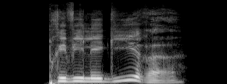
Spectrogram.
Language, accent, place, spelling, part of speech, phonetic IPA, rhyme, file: German, Germany, Berlin, privilegiere, verb, [pʁivileˈɡiːʁə], -iːʁə, De-privilegiere.ogg
- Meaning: inflection of privilegieren: 1. first-person singular present 2. singular imperative 3. first/third-person singular subjunctive I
